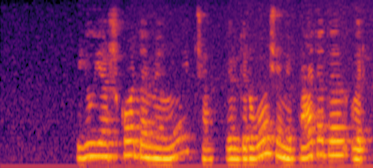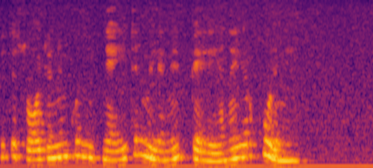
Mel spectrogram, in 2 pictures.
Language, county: Lithuanian, Vilnius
